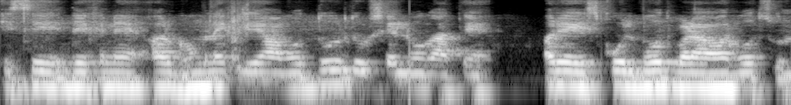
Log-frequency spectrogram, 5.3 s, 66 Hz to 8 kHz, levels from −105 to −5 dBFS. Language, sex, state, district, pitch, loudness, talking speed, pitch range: Hindi, male, Bihar, Jahanabad, 150 Hz, -15 LUFS, 225 wpm, 145-150 Hz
